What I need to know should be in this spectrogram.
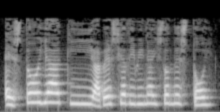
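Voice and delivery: high-pitched demonstration of a hider's call. Shown as a demonstration. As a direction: call teasingly from a hiding place. Models a call from hiding.

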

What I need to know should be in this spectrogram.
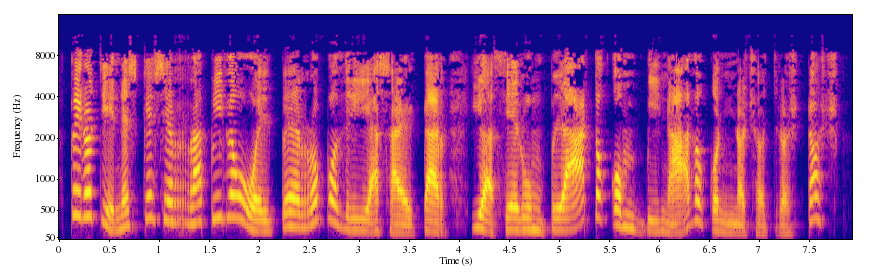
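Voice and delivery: bird character laying out a plan; a hint of a bossy bird; lightly voiced helpful magpie. A narrator's reading.

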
